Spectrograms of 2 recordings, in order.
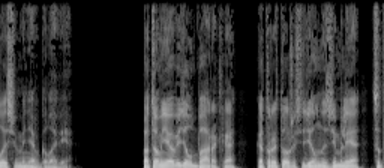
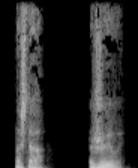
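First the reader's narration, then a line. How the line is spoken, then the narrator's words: Strained breathless exhale. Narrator (Russian): с усилием выдохнул он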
